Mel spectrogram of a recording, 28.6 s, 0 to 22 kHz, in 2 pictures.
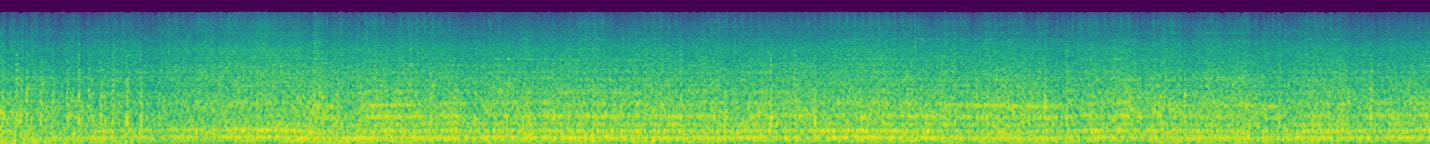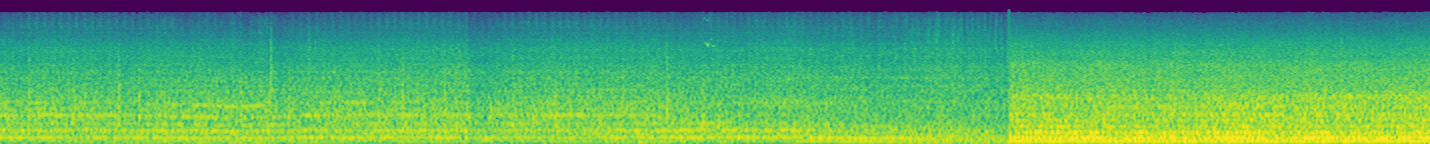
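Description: Allis-Chalmers HD-6 crawler dozer's engine running steadily, dipping briefly about two seconds in and slowing down a few seconds before the end. After a sudden cut, a louder steady tractor engine runs for the last few seconds.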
